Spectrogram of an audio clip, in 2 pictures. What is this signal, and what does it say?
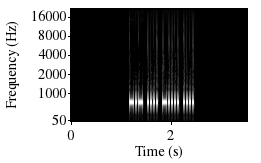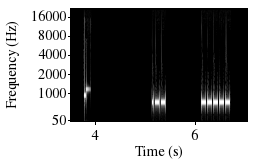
Morse code, heard as a keyed tone, about 40 wpm, spaced as for 24 wpm, 700 Hz. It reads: KH6H W0
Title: USA Call Signs - 4 Characters - 8x Character Spacing - 40wpm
